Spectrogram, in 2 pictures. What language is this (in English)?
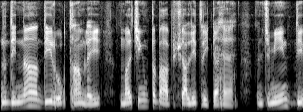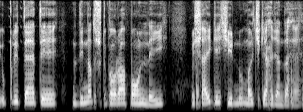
Punjabi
